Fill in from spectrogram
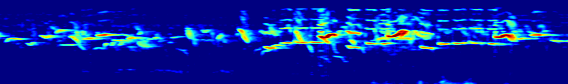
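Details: Oriental magpie-robin singing in the morning as therapy for stressed caged birds: a steady stream of chirps and whistles growing louder, with low thumping sounds near the end.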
